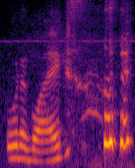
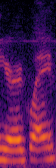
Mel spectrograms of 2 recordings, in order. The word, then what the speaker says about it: Uruguay: Yeah, Uruguay, but it's like Ura, like with an, like say it like with O's instead of a U or something, Uruguay.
